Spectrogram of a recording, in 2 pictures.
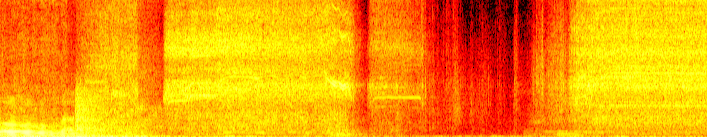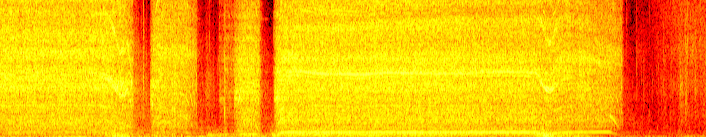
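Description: Cordless drill boring through MDF down to the plywood beneath. It runs in three bursts of a few seconds each, with two short blips between the last two, and its whine drops off as each run stops.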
